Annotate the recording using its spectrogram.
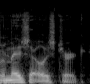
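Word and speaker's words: Rümeysa Öztürk: name, the Tufts University doctoral student, is it Rumesia Ozturk? Rumeysa Ozturk. Yeah. Rumeysa Ozturk.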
